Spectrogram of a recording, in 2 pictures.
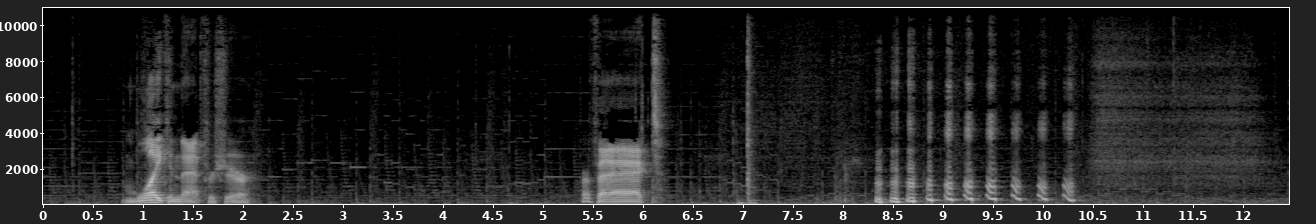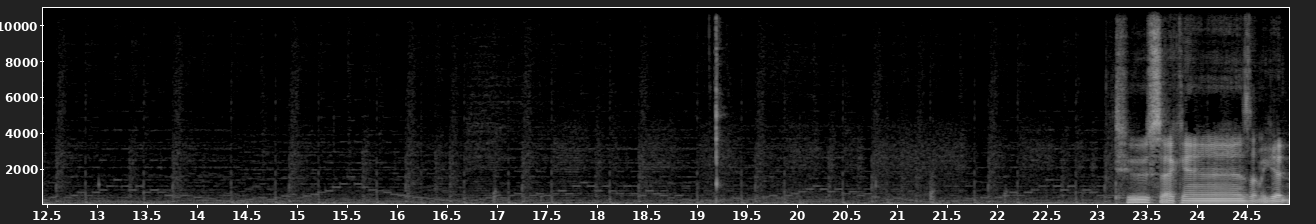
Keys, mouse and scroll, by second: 6.9 space.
